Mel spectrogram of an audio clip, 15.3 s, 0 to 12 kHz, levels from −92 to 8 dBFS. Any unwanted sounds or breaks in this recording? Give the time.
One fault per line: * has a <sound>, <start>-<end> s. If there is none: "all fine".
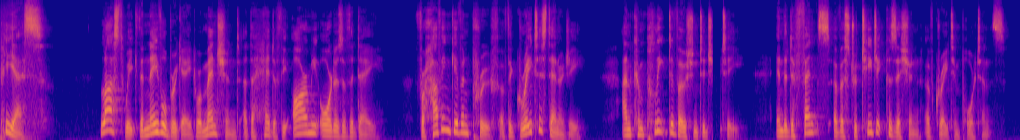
* has a dropout, 10.7-10.8 s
